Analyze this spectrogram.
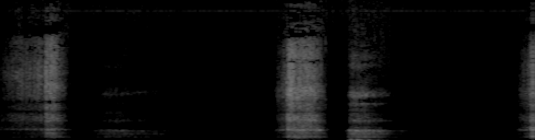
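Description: Slow breaths in and out during a neck stretch with the chin to the chest, with a few soft, airy sighing exhales spaced by quiet pauses and no talking.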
